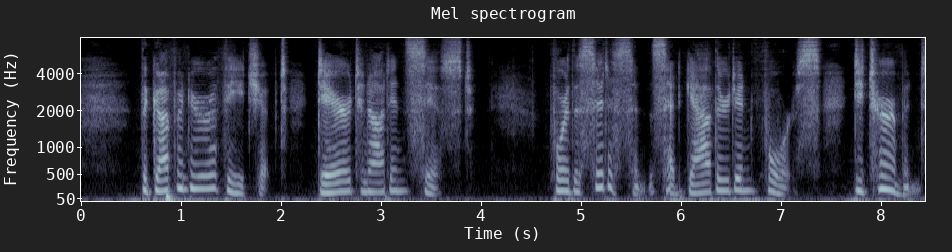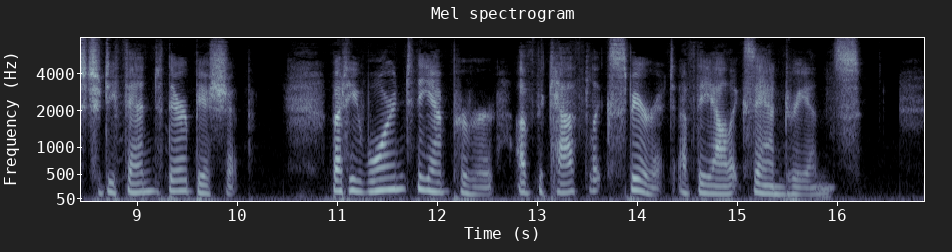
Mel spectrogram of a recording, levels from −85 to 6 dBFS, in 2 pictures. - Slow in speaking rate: Yes, slow, 110 wpm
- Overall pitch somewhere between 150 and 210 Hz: Yes, medium, 185 Hz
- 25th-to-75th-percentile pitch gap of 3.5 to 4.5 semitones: Yes, average, 4.0 semitones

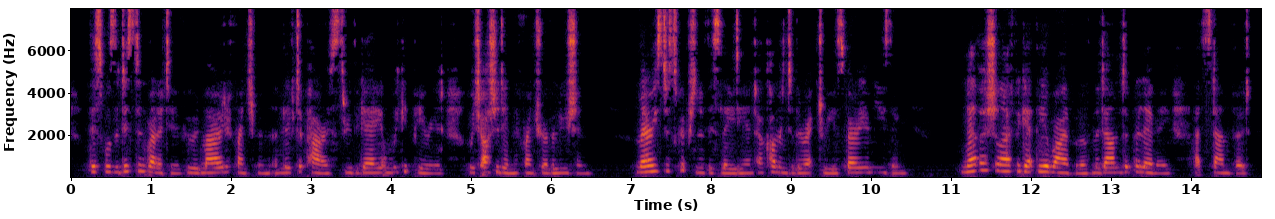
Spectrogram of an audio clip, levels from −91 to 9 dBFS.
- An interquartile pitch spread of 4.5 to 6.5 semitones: No, average, 3.9 semitones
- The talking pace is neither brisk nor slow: No, fast, 210 wpm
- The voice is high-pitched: Yes, high, 225 Hz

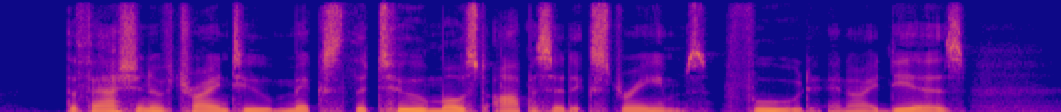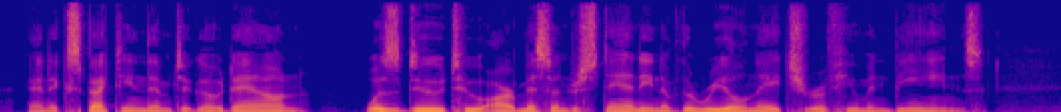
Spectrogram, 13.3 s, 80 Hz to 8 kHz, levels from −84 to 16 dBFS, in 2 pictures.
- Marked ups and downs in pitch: Yes, wide, 7.2 semitones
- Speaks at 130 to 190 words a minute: Yes, average, 145 wpm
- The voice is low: Yes, low, 100 Hz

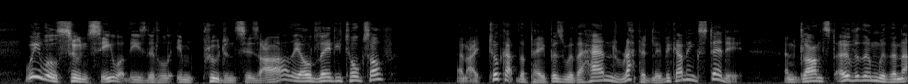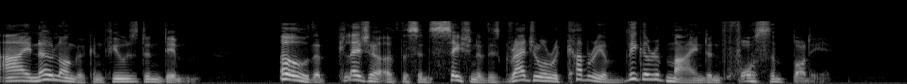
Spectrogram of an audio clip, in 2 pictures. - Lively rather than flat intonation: Yes, wide, 8.8 semitones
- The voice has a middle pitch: Yes, medium, 145 Hz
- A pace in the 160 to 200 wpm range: Yes, average, 185 wpm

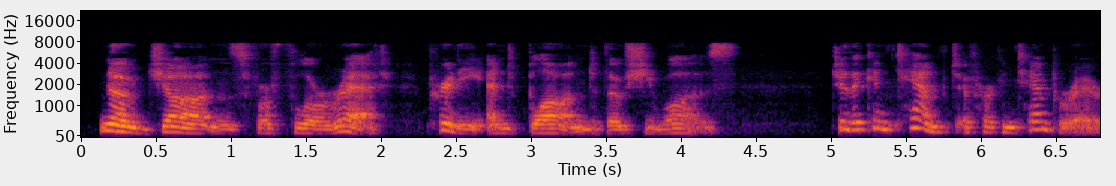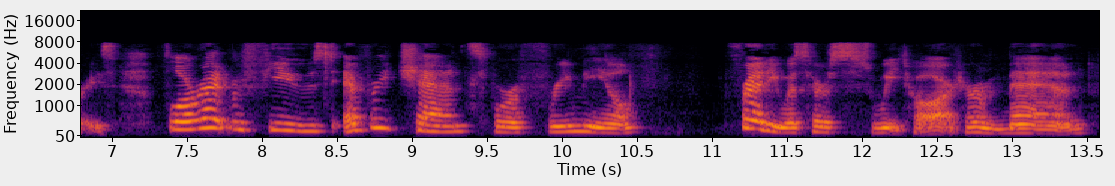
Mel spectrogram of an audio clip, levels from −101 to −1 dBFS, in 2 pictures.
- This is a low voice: No, medium, 180 Hz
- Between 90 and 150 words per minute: Yes, slow, 135 wpm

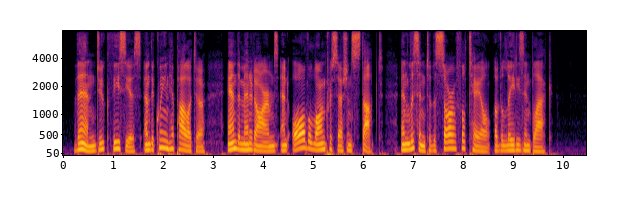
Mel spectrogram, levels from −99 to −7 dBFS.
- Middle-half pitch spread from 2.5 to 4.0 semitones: No, average, 4.9 semitones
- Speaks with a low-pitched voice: Yes, low, 130 Hz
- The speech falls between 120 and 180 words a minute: Yes, average, 165 wpm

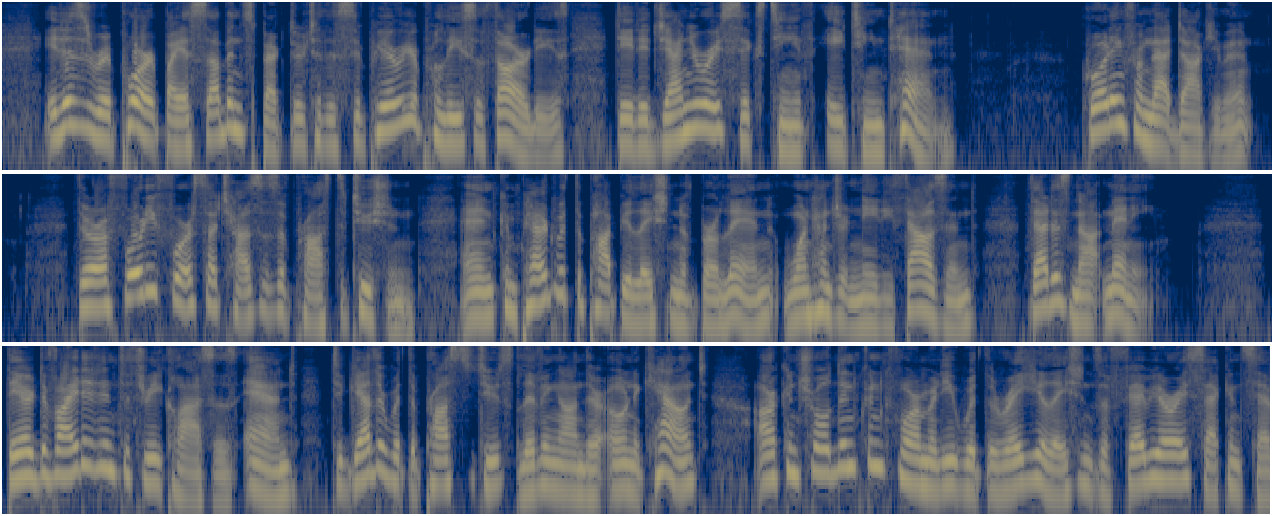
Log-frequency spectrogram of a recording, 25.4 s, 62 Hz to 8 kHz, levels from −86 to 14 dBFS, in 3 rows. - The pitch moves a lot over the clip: Yes, wide, 6.1 semitones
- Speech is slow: No, average, 150 wpm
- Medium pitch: Yes, medium, 145 Hz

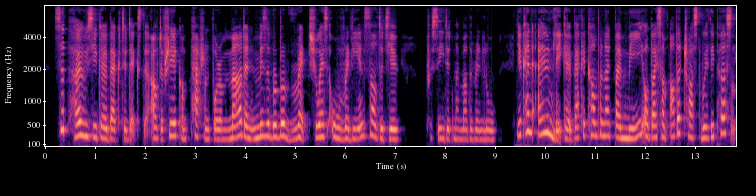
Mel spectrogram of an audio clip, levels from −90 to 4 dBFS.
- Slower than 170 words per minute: No, average, 175 wpm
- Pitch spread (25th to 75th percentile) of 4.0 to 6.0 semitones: Yes, average, 4.3 semitones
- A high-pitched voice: Yes, high, 240 Hz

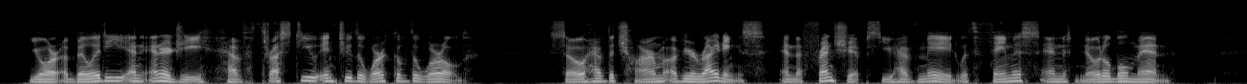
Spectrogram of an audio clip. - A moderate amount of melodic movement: Yes, average, 3.4 semitones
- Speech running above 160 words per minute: No, average, 150 wpm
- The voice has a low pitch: Yes, low, 125 Hz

